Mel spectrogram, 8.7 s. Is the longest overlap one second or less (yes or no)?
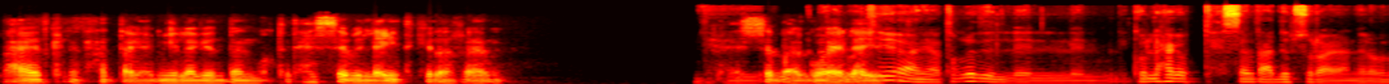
no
